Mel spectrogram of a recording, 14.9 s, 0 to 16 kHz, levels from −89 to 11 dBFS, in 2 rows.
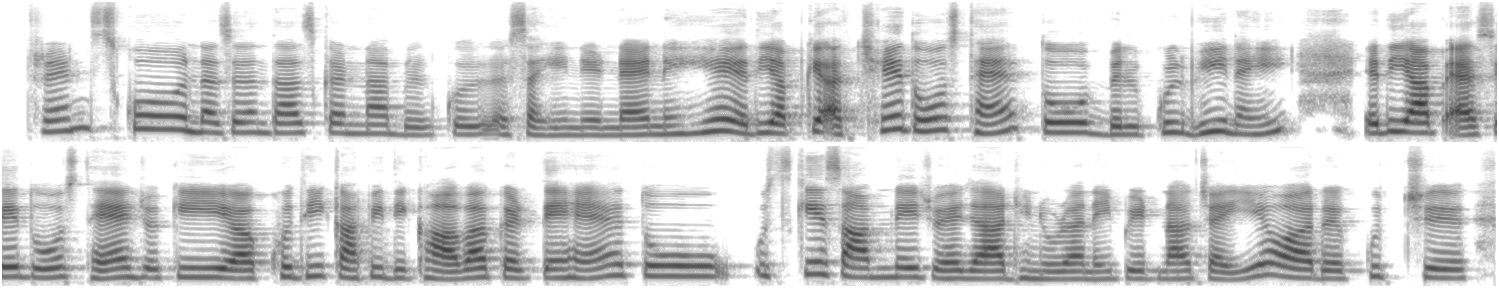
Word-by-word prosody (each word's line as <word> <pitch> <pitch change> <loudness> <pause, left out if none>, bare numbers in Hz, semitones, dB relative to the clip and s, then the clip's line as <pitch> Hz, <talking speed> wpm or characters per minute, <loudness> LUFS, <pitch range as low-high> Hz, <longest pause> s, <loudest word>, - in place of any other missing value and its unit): Friends 330 +6 -7
को 360 - -1 0.2
नज़रअंदाज़ 260 -2 -4
करना 235 -2 -4
बिल्कुल 205 0 -9
अ, 205 - -5
सही 200 -2 -6
निर्णय 195 +1 -1
नहीं 225 +4 -7
है, 300 -2 +4
यदि 250 +2 -2
आपके 240 +4 +4
अच्छे 315 +10 +3
दोस्त 315 -2 -2
हैं, 265 +8 +2
तो 260 0 +2
बिल्कुल 210 +5 -4
भी 270 +7 0
नहीं। 230 +6 -4 0.4
यदि 275 +4 +2
आप 255 - +5 0.2
ऐसे 255 +6 +2
दोस्त 245 0 -5
हैं 230 +3 +4
जो 230 -1 -5
कि 240 -1 +1
अ, 210 -1 +6
खुद 255 0 -3
ही 270 - -2
काफ़ी 230 +2 +1
दिखावा 220 0 +4
करते 225 0 0
हैं, 250 +7 -1
तो 285 -1 -3 0.5
उसके 310 +3 -1
सामने 245 -3 +2
जो 230 -3 -5
है 210 0 +1
ज़्यादा 205 0 +3
ढिंढोरा 200 -2 -4
नहीं 195 0 -8
पीटना 200 -1 -2
चाहिए। 205 +7 -3
और 225 -7 +3
कुछ 265 -1 -8
अ, 225 -2 -1
235 Hz, 185 wpm, -24 LUFS, 210-265 Hz, 0.5 s, अ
